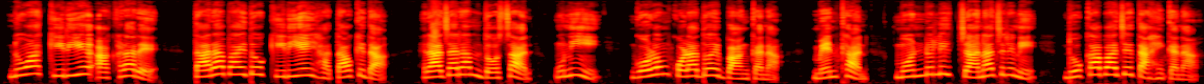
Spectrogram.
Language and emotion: Santali, neutral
